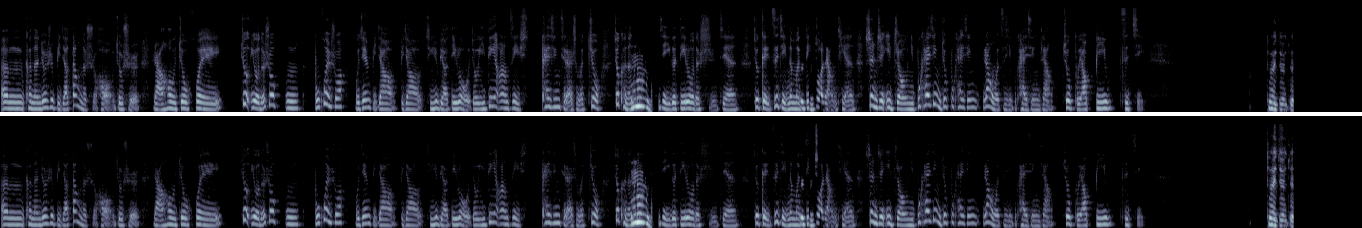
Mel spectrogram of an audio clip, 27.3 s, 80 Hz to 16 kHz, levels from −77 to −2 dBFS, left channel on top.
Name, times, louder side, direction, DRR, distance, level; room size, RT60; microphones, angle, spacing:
voice 1, 0.0-4.4 4.8-6.0 6.3-10.5 10.8-12.7 13.2-14.8 15.1-16.1 16.3-22.9, left 2 dB, 65° left, 2.6 m, -33 dB
voice 2, 12.6-13.0 16.0-16.3 25.3-25.9, right 3 dB, 75° right, 1.0 m, -23 dB
head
